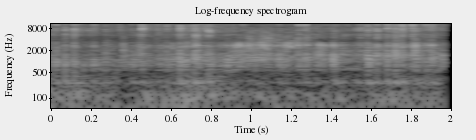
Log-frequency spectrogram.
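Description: Just-boiled water pouring from a Peach Street electric kettle's spout into another vessel, a faint, even splashing run.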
